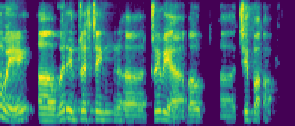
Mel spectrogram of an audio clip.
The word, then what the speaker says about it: Chepauk: So Chhe Bagh, I presume the British couldn't pronounce it and they pronounced it faster, Chepauk.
